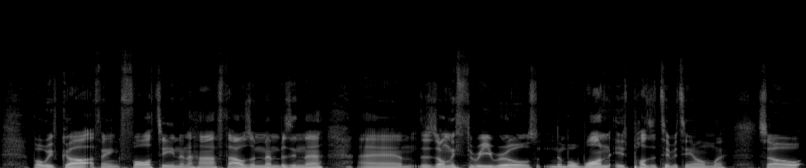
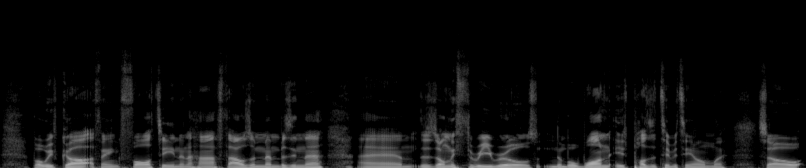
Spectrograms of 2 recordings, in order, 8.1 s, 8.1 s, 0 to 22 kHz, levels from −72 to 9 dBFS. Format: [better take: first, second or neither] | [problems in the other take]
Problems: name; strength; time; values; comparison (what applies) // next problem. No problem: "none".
neither | none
